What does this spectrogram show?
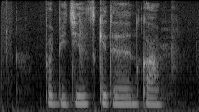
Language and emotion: Russian, neutral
